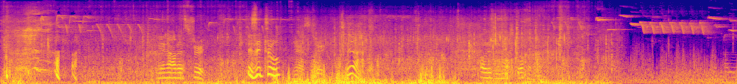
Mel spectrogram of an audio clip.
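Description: Bicycle tyres crunch over a gravel track.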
